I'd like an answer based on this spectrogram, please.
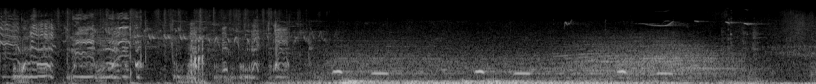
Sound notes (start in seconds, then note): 3.1 birds chirping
